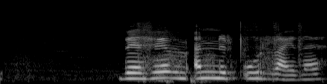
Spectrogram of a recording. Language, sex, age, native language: Icelandic, female, 9, Icelandic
